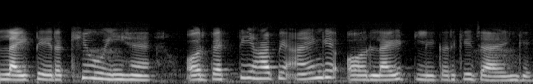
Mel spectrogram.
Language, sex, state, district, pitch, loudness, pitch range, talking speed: Hindi, female, Bihar, Vaishali, 225 Hz, -18 LUFS, 210-250 Hz, 155 wpm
